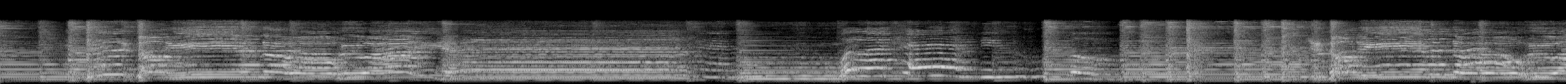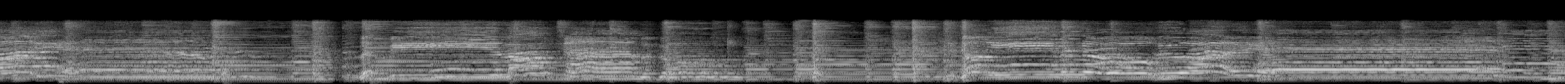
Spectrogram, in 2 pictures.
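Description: Acoustic guitar strummed as accompaniment to a man and a woman singing a country song together.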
